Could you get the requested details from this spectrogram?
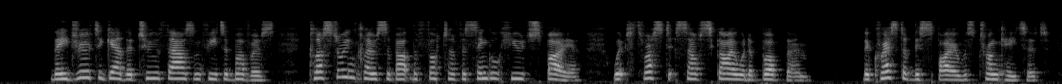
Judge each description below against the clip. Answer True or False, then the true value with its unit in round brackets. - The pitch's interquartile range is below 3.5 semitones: True (2.7 semitones)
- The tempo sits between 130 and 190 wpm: True (175 wpm)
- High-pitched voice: True (245 Hz)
